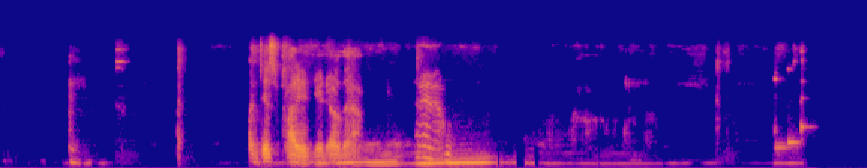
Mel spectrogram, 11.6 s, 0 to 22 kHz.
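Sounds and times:
speech: 3.4s - 6.2s
electronic phone alert chime: 10.4s - 10.9s.

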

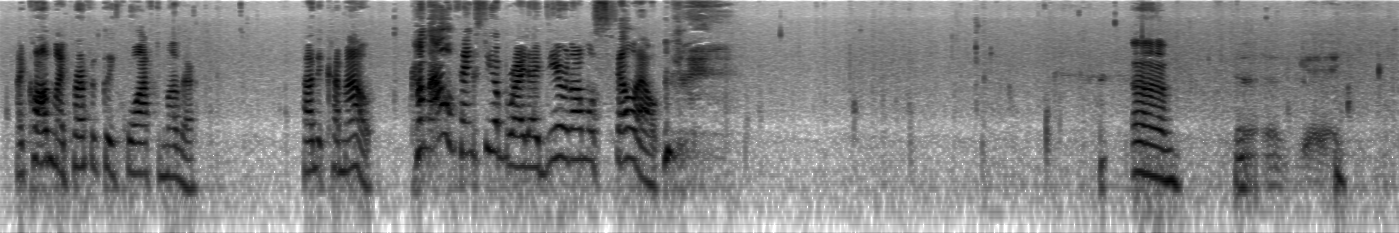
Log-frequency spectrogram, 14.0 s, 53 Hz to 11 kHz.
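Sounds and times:
light drips and taps: 0.0s - 3.0s, 3.7s - 4.2s, 6.6s - 13.9s
soft rain pattering: 0.0s - 13.9s
speech: 0.2s - 2.1s, 3.0s - 7.0s, 11.3s - 13.6s.

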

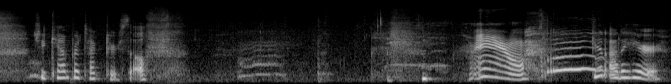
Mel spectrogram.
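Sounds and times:
speech: 0.3s - 2.0s, 4.8s - 6.7s
needy cat meowing and yowling: 2.4s - 2.9s.

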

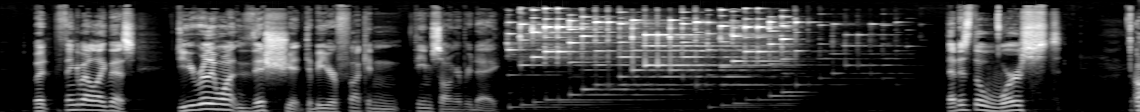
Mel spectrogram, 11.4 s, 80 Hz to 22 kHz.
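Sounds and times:
speech: 0.4s - 5.4s, 9.5s - 10.7s
iPhone alarm tone with bright electronic chimes: 5.1s - 9.1s.

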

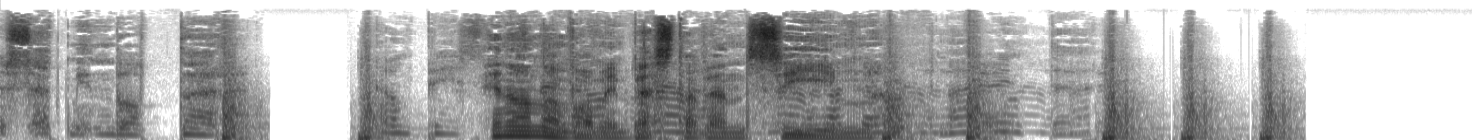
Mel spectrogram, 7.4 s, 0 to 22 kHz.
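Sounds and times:
speech: 0.0s - 1.3s, 2.0s - 5.0s
firm knocking on a door: 4.4s - 6.6s.

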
